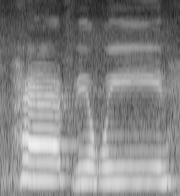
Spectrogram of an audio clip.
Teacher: ഫ ലൈറ്റ് ആക്കിയിട്ട് ഉച്ചരിക്കാൻ ശ്രദ്ധിക്കുക കേട്ടോ. മേലെ മുൻപല്ലിൻ്റെ അറ്റം താഴെ ചുണ്ടിൻ്റെ ഉൾവശത്ത് നനഞ്ഞ ഭാഗത്ത് വെച്ചിട്ട് ഉച്ചരിക്കുക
